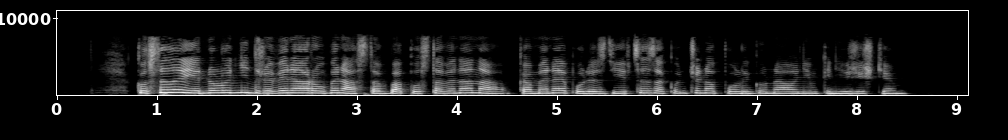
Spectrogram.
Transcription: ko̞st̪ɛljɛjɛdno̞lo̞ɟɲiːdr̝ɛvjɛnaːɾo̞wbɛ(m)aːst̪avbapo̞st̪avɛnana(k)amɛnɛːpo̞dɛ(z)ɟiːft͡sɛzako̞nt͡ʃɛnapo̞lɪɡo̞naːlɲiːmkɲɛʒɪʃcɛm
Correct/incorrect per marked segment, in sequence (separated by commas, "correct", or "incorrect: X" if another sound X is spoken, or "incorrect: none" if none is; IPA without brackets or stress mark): incorrect: n, correct, correct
